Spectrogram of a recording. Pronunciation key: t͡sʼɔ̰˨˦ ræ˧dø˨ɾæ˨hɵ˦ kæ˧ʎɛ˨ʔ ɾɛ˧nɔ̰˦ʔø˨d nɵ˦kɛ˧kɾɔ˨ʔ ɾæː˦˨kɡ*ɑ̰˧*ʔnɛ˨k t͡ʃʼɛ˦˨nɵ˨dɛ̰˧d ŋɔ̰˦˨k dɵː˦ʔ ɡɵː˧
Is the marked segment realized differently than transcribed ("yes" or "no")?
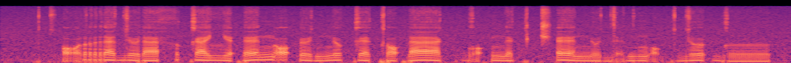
yes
